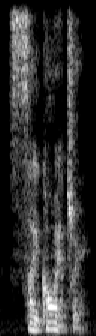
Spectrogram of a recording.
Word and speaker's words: psychiatry: Environment, environment, and so is the case with psychiatry, psychiatry. Again, the second syllable is a stressed syllable.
